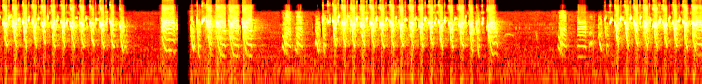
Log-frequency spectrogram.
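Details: Zebra finch singing loudly, a fast run of sharp, buzzy, nasal notes repeated several times a second in bursts lasting about a second, broken by short pauses with a few scattered softer chirps.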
